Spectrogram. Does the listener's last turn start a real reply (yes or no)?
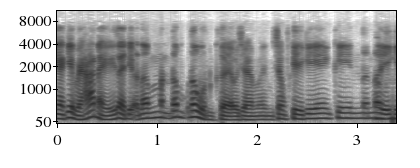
yes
